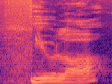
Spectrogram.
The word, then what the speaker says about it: Yula: The vibration energies emanating from the physical or odic body, pronounced yula, and often written simply as law.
